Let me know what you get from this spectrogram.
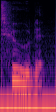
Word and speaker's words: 'tude: I think you mean just tude. – Tude. – Apostrophe T-U-D-E. – Rhyming with dude.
